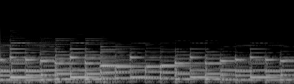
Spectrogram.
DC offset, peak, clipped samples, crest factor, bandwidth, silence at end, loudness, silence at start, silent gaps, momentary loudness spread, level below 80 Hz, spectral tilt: under 0.1%; -16 dBFS; under 0.1%; 12 dB; 4.7 kHz; 0 s; -29 LUFS; 0 s; none; 4 LU; -58 dBFS; -10.5 dB/octave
